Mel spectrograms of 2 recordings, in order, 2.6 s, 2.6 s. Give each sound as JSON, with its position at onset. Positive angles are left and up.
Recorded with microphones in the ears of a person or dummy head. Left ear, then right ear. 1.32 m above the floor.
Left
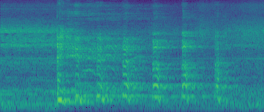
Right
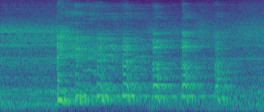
{"t": 0.6, "sound": "a giggle", "side_deg": 10, "distance_m": 1.3}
